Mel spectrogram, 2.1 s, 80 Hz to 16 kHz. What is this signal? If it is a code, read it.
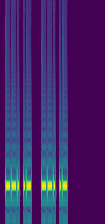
Morse code, heard as a keyed tone, about 40 wpm, 700 Hz. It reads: GA GA
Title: Practice QSO - Exchange 1 - Beginning - 40wpm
